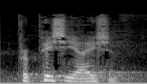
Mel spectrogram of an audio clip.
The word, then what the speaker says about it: propitiation: I love words ending in T-I-O-N. Propitiation. And Jody, you said it with confidence, therefore that's how it's pronounced.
